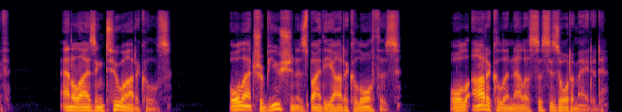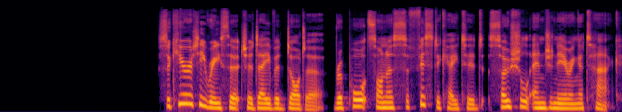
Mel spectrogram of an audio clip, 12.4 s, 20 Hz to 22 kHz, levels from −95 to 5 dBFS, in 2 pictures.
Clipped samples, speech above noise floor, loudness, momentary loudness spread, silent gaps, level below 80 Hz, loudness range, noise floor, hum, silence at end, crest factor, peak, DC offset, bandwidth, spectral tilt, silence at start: under 0.1%; over 73 dB; -18 LUFS; 10 LU; none; -46 dBFS; 5 LU; under -90 dBFS; none; 0.15 s; 16 dB; -2 dBFS; under 0.1%; 15.5 kHz; -5 dB/octave; 0 s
